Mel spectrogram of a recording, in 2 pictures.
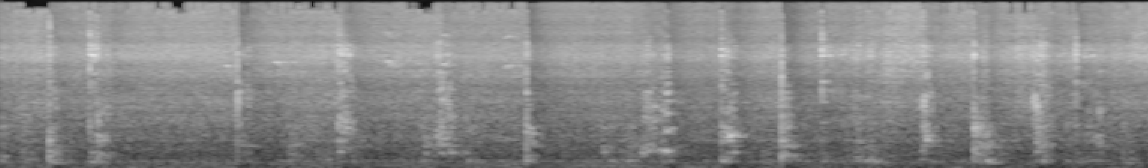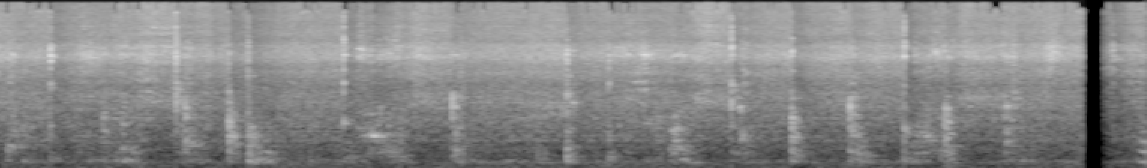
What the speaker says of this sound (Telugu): చక్కగా ఇలా వేపేసుకోవాలి వేగిపోయింది కదా గోంగూర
